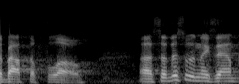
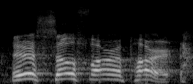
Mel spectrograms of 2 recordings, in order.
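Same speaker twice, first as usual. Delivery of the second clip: stretched out, much higher and louder, every word leaned on; emphatic exasperation; 9 semitones higher, 4 dB louder, slower than usual. Real, not acted. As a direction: drag it out to show how absurd it is. Exasperated point about sentence structure.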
